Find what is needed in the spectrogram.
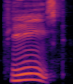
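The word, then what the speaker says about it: theist: गॉड जो भगवान पे विश् दैट is called थीस्ट टी एच ई आई एस T English pronunciation पे ध्यान देना है थ ठीक है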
